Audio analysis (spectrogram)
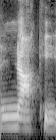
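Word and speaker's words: gnocchi: But you know, my Pennsylvania roots come out and I'm always saying noki because I know that's the Pennsylvania version. And I give it the knocky. It's You're right. It's Noki.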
